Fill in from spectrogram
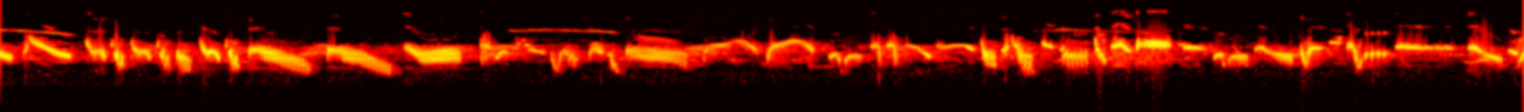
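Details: Song of the Eurasian skylark, a dense, breathless torrent of high chirps, buzzy slurs and twittering trills poured out without a break and rising to a bright, strong note near the end.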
